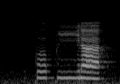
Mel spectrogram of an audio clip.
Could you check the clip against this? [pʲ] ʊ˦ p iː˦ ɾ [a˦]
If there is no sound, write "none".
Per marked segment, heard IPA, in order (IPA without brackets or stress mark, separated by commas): p, ã˦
